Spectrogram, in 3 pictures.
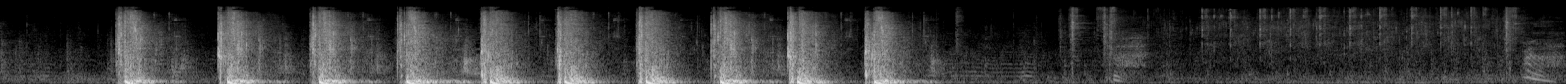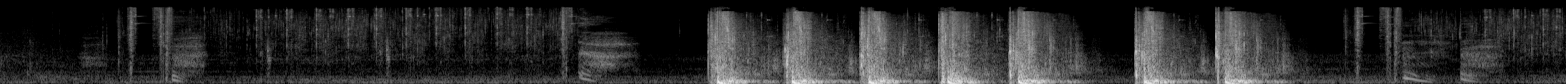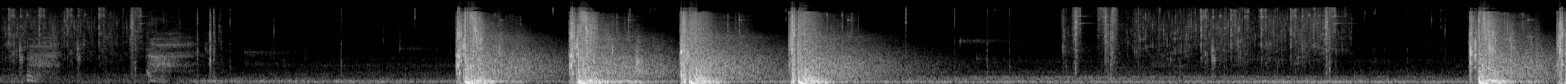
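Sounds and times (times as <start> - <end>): mechanical clicking and rattling: 10.6 - 15.2, 16.7 - 21.5, 28.5 - 35.8, 41.9 - 46.8
pistol shots with echo: 35.9 - 40.4.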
